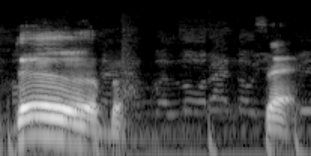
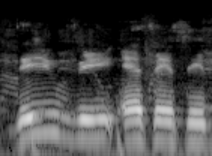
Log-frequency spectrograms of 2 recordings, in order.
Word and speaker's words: DuvSac: It don't mean a 20 sack of weed. A 20 sack of weed is dub sack. A dub. DuvSac DuvSac.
